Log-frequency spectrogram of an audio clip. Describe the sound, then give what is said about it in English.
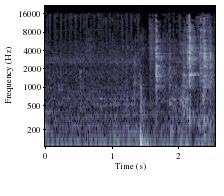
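After a quiet stretch, a sudden low thump is followed by a second of clattering, splashy noise as a person taking a sip of water spills it on themselves. No one speaks. “I just spilled that water on myself.”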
